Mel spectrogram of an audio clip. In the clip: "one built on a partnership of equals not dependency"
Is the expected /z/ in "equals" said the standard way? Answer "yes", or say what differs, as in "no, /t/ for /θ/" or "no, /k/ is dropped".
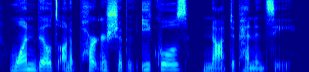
yes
